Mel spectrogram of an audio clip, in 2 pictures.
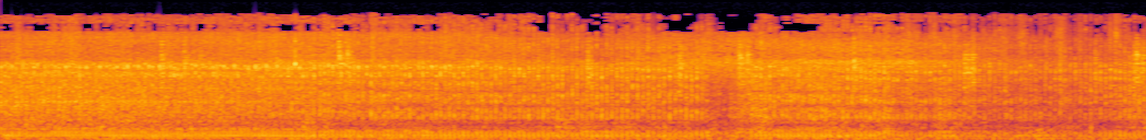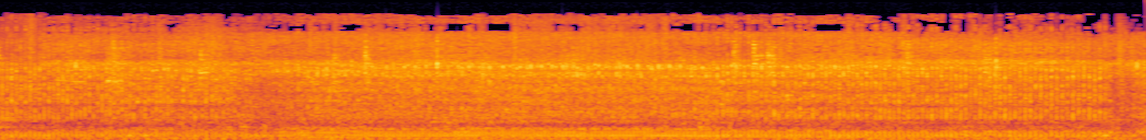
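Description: Engine running steadily, a low drone with a dense rattly noise above it, dipping briefly in loudness a few times.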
